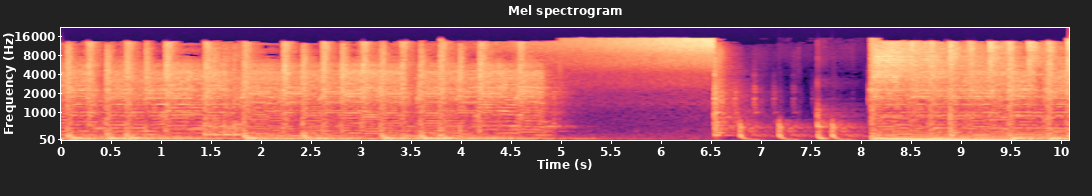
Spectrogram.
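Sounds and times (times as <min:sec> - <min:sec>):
heavy rock music: 0:00.0 - 0:05.1, 0:08.1 - 0:10.0
hiss: 0:04.7 - 0:06.6.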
